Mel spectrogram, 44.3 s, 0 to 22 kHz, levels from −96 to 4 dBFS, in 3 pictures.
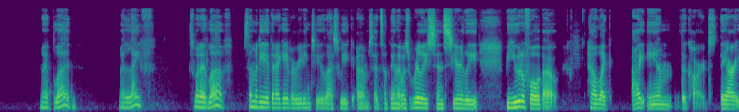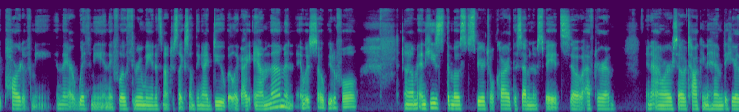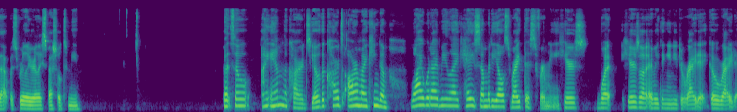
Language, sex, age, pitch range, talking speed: English, female, 30-49, 130-210 Hz, 180 wpm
